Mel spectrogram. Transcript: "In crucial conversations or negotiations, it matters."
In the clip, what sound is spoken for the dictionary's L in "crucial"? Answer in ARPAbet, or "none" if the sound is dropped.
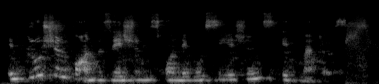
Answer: N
